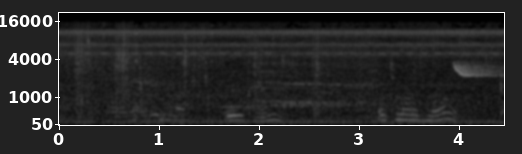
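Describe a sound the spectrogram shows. A baby monkey squeals in short high cries.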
